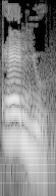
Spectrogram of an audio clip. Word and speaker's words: Hélio: i o cinco letras mas quando você pronuncia Hélio quanto estou está aí na sua boca é um que é o l né E aí junta tudo Hélio Então são quatro Coremas quatro problemas que tar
